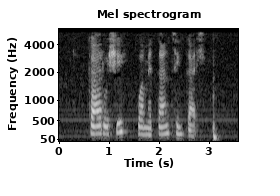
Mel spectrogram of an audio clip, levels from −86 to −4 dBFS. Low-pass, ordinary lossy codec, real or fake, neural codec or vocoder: 5.4 kHz; MP3, 48 kbps; real; none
